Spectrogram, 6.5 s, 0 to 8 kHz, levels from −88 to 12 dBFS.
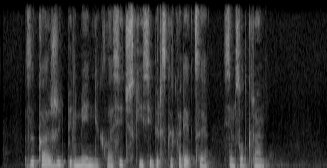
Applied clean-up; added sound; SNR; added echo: neural separator model SepFormer DNS4.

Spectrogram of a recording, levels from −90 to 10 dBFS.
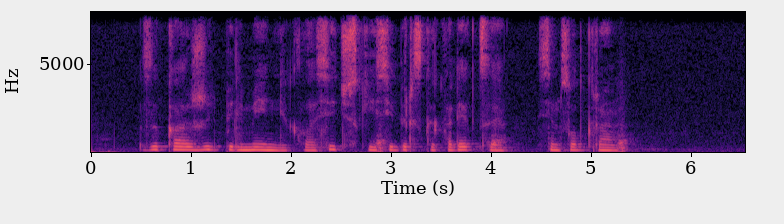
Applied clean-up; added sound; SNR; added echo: none; Whoosh, swoosh, swish; 11 dB; none.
